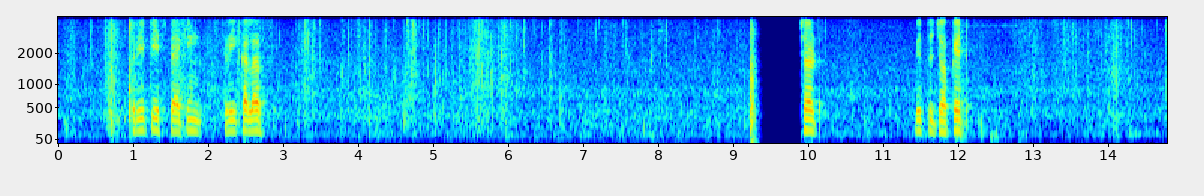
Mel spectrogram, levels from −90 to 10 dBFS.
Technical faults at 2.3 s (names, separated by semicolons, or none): none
